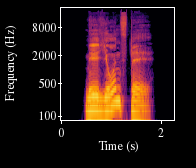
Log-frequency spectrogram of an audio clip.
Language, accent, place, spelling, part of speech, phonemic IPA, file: German, Germany, Berlin, millionstel, adjective, /mɪˈli̯oːnstl̩/, De-millionstel2.ogg
- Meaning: millionth (part of)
